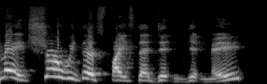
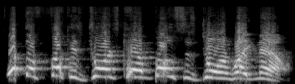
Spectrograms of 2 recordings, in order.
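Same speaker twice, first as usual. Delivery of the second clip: high, heated demand; exasperated rant; 6 semitones higher than usual. Real, not acted. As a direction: demand an answer from an absent boxer. Rants at boxer avoiding fights.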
